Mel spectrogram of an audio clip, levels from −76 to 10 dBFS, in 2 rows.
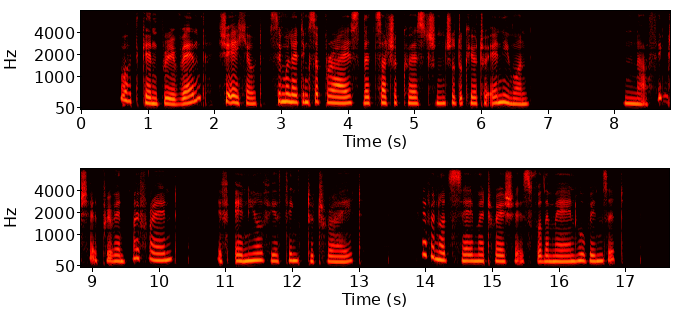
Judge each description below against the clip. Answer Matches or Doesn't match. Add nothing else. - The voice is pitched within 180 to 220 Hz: Matches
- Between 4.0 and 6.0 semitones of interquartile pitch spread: Doesn't match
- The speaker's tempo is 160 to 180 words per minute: Doesn't match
